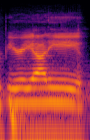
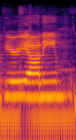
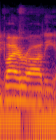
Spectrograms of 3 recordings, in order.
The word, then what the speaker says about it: biryani: I think I'm saying it right this time. Biryani, right? I used to say Bairani. I think I actually said Bairani when I said Kolkata Bairani because I fucking have pronunciation no disease.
